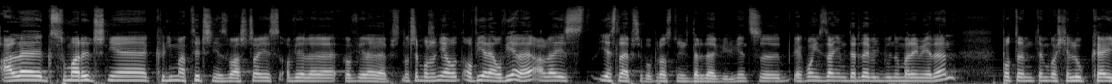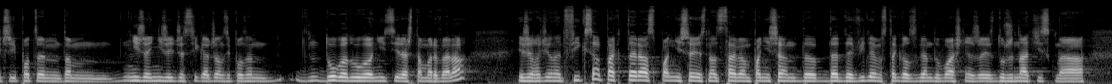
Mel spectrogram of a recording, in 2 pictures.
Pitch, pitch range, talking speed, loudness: 160 Hz, 150-180 Hz, 195 wpm, -21 LUFS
